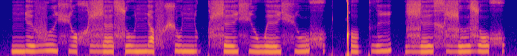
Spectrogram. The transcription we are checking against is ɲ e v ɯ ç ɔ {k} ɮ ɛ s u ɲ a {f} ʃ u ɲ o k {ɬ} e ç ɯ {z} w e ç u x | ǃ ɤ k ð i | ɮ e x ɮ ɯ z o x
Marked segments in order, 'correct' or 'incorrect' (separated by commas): incorrect, correct, correct, incorrect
